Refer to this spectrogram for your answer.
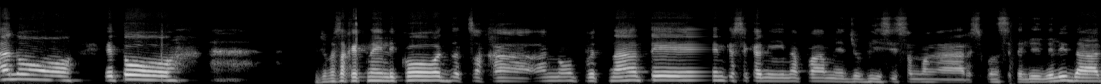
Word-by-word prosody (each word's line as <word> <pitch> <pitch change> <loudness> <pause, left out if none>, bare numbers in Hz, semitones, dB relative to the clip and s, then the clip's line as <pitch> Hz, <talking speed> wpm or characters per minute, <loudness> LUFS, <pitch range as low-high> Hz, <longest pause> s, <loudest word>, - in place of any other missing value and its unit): ano, 235 +2 +5 0.8
eto 195 +4 +3 1.9
medyo - - -13
masakit 170 +4 0
na 180 0 +1
yung 175 - -1
likod 185 0 +3
at 170 - -8
saka 155 -2 -6
ano 175 0 -8
puwet 165 0 -7
natin, 195 +1 +1
kasi 175 0 -10
kanina 155 -2 -4
pa 155 +1 -5
medyo 135 -2 -10
busy 125 0 -11
sa 125 +1 -13
mga 110 -3 -7
responsibilidad 140 - -2
165 Hz, 110 wpm, -21 LUFS, 140-185 Hz, 1.9 s, ano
